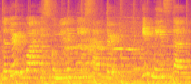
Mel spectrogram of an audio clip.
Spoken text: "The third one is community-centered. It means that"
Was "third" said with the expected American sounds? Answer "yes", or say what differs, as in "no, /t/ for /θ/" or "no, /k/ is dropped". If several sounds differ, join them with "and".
no, /t/ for /θ/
